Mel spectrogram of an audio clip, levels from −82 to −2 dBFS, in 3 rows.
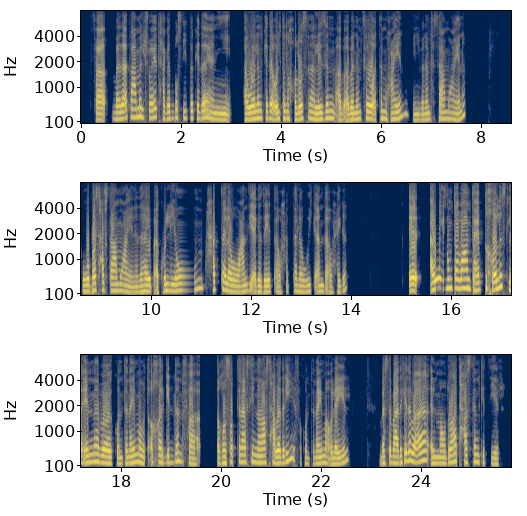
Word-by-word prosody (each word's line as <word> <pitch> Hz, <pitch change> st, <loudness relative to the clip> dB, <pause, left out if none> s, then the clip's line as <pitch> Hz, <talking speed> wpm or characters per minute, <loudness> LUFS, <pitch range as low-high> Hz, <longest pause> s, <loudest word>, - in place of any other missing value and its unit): فبدأت 170 Hz, +5 st, 0 dB
أعمل 220 Hz, 0 st, +1 dB
شوية 195 Hz, +3 st, 0 dB
حاجات 175 Hz, -1 st, -1 dB
بسيطة 190 Hz, 0 st, -5 dB
كده 180 Hz, -2 st, 0 dB
يعني، 150 Hz, +6 st, 0 dB, 0.3 s
أولًا 170 Hz, +4 st, +4 dB
كده 185 Hz, 0 st, +1 dB
قُلت 175 Hz, +3 st, +1 dB
أنا 180 Hz, -1 st, 0 dB
خلاص 170 Hz, +2 st, -1 dB
أنا 175 Hz, -2 st, 0 dB
لازم 175 Hz, +3 st, +1 dB
أبقى 150 Hz, -2 st, -1 dB
بانام 155 Hz, +2 st, +1 dB
في 185 Hz, -, -3 dB
وقت 175 Hz, +2 st, +2 dB
معيّن 180 Hz, -, -3 dB
يعني 145 Hz, 0 st, -4 dB
بانام 150 Hz, +2 st, -3 dB
في 160 Hz, -, -16 dB
ساعة 175 Hz, -, -2 dB
معيّنة 170 Hz, -, -3 dB, 1.0 s
وباصحى 175 Hz, +5 st, +2 dB
في -, -, -9 dB
ساعة 175 Hz, 0 st, +2 dB
معيّنة، 155 Hz, -6 st, -2 dB
ده 155 Hz, +3 st, 0 dB
هيبقى 160 Hz, 0 st, +1 dB
كُلّ 175 Hz, +1 st, 0 dB
يوم 180 Hz, +7 st, -2 dB
حتى 205 Hz, 0 st, -1 dB
لو 155 Hz, -4 st, +2 dB
عَندي 155 Hz, +4 st, -1 dB
إجازات 150 Hz, -1 st, 0 dB
أو 145 Hz, -, -4 dB
حتى 160 Hz, +3 st, -6 dB
لو 155 Hz, -1 st, -2 dB
weekend 155 Hz, 0 st, -4 dB
أو 140 Hz, -, -4 dB
حاجة. 150 Hz, -, -6 dB, 1.2 s
أ -, -, +7 dB, 0.3 s
أول -, -, +6 dB
يوم 240 Hz, 0 st, +3 dB
طبعًا 240 Hz, 0 st, +4 dB
تعبت 195 Hz, +2 st, 0 dB
خالص 230 Hz, +7 st, +4 dB
لأن 190 Hz, +3 st, +2 dB
ب 180 Hz, -, +2 dB, 0.2 s
كنت 155 Hz, +1 st, -4 dB
نايمة 180 Hz, +4 st, +2 dB
متأخر 185 Hz, +3 st, -2 dB
جدًا، 180 Hz, +5 st, -2 dB, 0.7 s
فغصبت 165 Hz, +5 st, -1 dB
نَفْسي 190 Hz, +2 st, 0 dB
إن 185 Hz, -2 st, 0 dB
أنا 175 Hz, 0 st, +3 dB
أصحى 180 Hz, -2 st, -1 dB
بدري 170 Hz, -, +2 dB
فكنت 155 Hz, -, -11 dB
نايمة 165 Hz, +2 st, 0 dB
قليل 155 Hz, -, 0 dB, 0.6 s
بس 165 Hz, +2 st, -1 dB
بعد 170 Hz, -1 st, +3 dB
كده 215 Hz, +6 st, +3 dB
بقى 215 Hz, +3 st, +4 dB
الموضوع 160 Hz, +3 st, +2 dB
اتحسن 195 Hz, -1 st, -2 dB
كتير. 145 Hz, -7 st, -6 dB
175 Hz, 165 wpm, -13 LUFS, 160-190 Hz, 1.2 s, أ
